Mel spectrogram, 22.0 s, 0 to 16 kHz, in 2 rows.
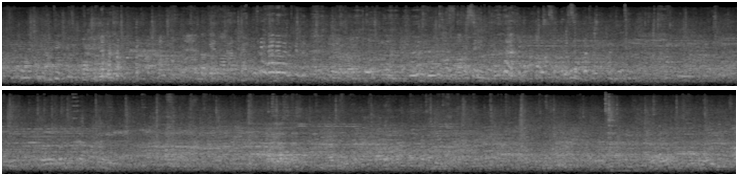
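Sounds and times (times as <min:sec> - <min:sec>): crowd talking and calling out: 0:00.0 - 0:22.0.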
